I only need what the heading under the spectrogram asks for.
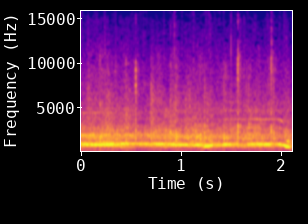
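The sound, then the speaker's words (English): Concert audience applause, a dense, steady roar of many hands clapping, with a sustained whistle riding over it that dips in pitch twice. “Vancouver, could you give yourselves an enormous round of applause for coming out, getting through the snow?”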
